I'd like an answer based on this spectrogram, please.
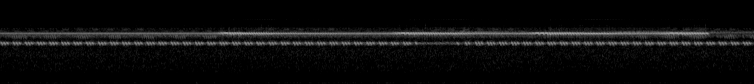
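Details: Bell cricket singing: a steady high ringing tone that swells brighter every second or two, layered over a fast, evenly pulsed lower chirping from another insect, with no other sounds.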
